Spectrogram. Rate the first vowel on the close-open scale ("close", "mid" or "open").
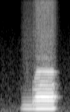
mid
